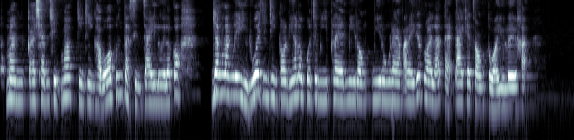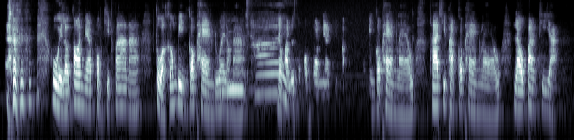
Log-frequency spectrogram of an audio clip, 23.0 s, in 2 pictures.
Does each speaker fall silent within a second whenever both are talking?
Yes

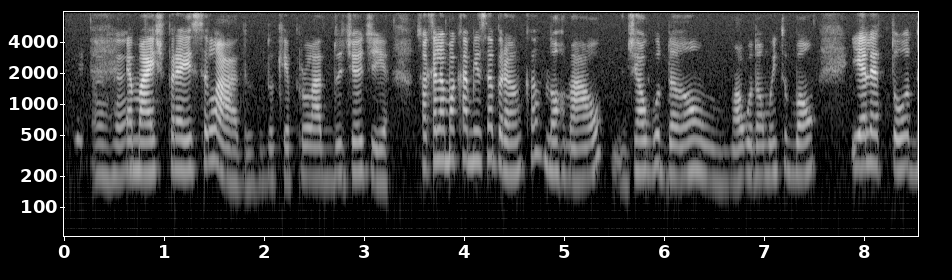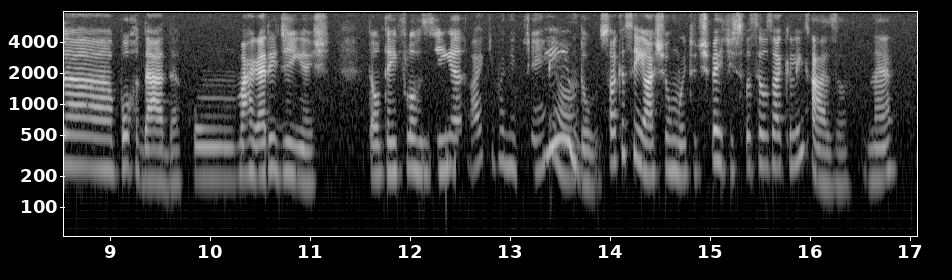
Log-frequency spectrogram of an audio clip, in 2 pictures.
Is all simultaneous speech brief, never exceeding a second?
Yes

